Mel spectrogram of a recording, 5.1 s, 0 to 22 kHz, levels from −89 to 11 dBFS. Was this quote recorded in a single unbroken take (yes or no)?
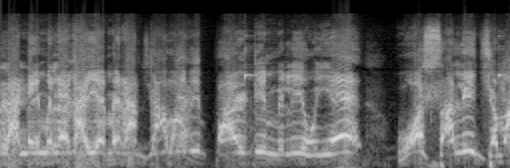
no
